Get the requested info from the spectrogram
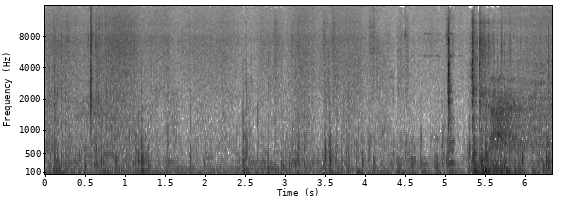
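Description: A Shimano Stadic spinning reel is wound steadily with a faint whirr while a hooked zander is brought in, with scattered light clicks of tackle against the boat. About five seconds in there is a sharp click, and the reeling stops; then comes louder handling noise as the fish is swung aboard.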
